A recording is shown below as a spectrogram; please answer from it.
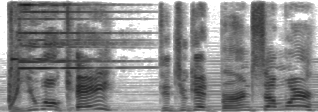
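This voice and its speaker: High, bright, earnest young butler voiced by a man. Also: big pitch swings, fairly quick, soft background music, heavily acted. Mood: flustered. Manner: earnest, easily flustered, polite. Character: earnest, flustered young male student butler devoted to the heiress. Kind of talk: anime-style romantic comedy dub with first-person narration.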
